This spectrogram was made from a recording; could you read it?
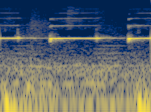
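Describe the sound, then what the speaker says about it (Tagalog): A circuit breaker trip alarm buzzer on an electrical panel sounds a steady high-pitched electronic beep in short repeated bursts, fairly loud and alone. "kaya nag-alarm ang ating buzzer"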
